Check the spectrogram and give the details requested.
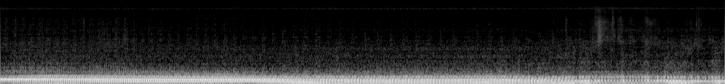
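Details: Renault 5 GT Turbo, F7P engine, first start after bottom-end rebuild: strong, even engine note rising with revs and settling back, with no knocks or rattles; engine running normally.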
